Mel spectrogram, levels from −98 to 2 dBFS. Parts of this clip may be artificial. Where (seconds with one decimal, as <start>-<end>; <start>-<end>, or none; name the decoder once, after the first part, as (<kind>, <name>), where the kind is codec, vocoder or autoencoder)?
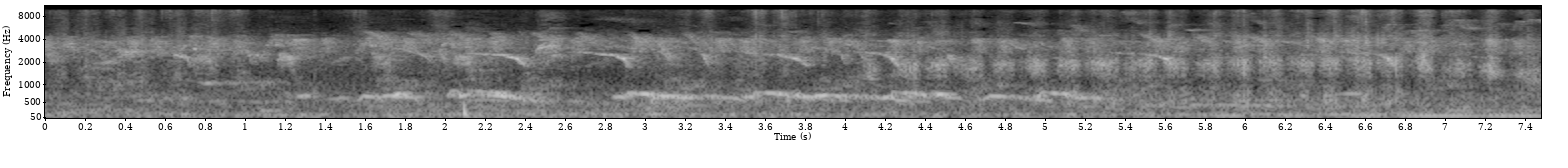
none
